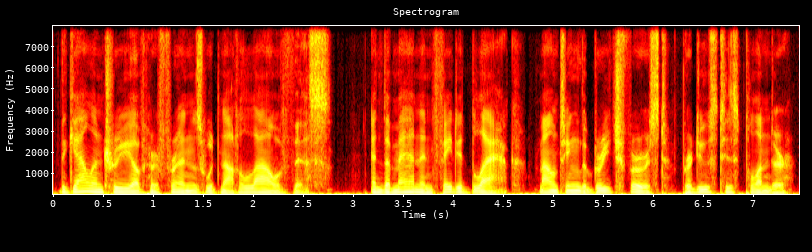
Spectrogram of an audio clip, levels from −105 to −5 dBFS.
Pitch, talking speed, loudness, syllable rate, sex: 95 Hz, 195 wpm, -17 LUFS, 4.8 syllables/s, male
